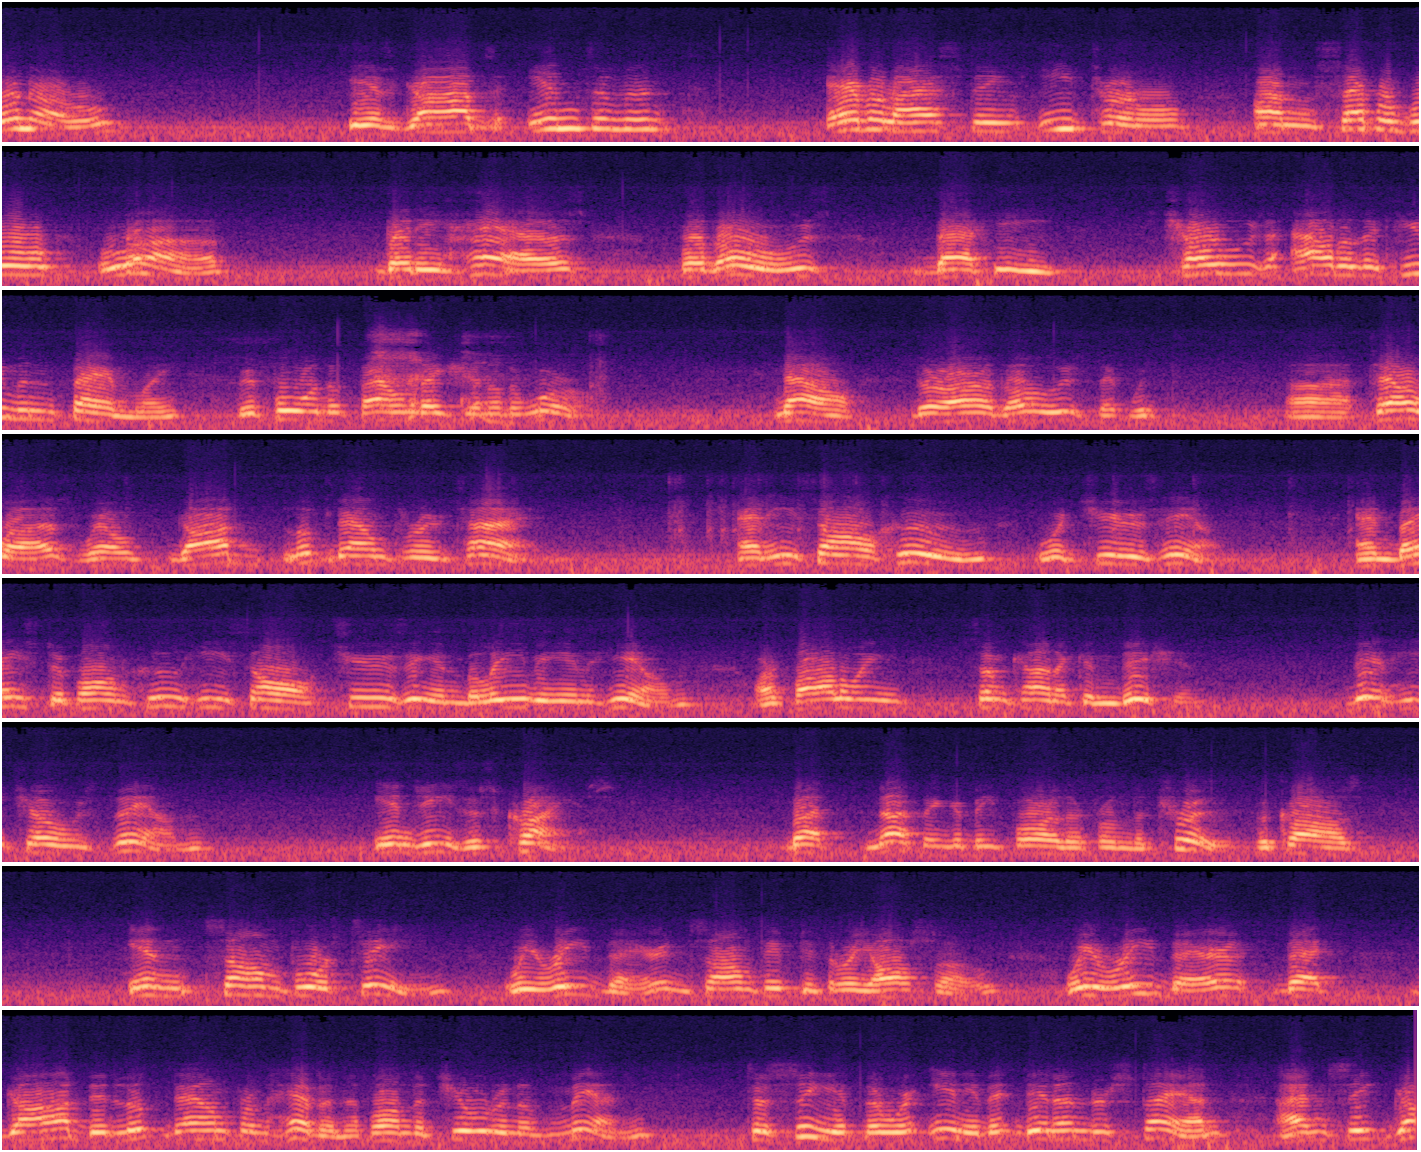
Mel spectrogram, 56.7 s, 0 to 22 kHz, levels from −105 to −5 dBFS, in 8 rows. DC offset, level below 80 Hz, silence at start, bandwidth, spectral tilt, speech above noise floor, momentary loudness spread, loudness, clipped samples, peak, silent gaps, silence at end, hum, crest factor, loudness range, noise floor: under 0.1%; -50 dBFS; 0 s; 7 kHz; -8 dB/octave; 22 dB; 11 LU; -21 LUFS; under 0.1%; -6 dBFS; none; 0 s; none; 16 dB; 3 LU; -43 dBFS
